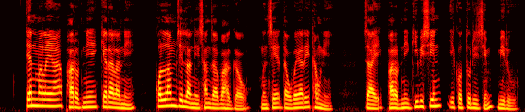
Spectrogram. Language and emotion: Bodo, neutral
